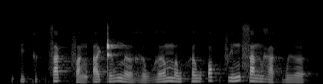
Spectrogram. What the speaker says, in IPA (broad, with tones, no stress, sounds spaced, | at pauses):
ʔ i˨˩˦ k ɨ˨˩ k̚ s a˦˥ k̚ f a˨˩ ŋ ʔ a˧ j ʈ ɨ˧˥ w n əː˨˩ ɣ ə˨˩˨ w ɣ əː˧˥ m ə˧ w h ə˧ w ʔ ɔ˦˥ k̚ f i˧˥ n s a˧ n ɣ a˨˩ k̚ w ɨ˨˩ ə̯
